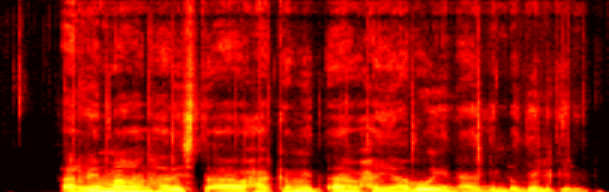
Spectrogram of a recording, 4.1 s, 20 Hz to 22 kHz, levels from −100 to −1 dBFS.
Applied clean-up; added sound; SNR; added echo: neural mask model Resemble Enhance denoiser.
